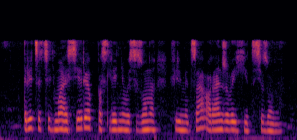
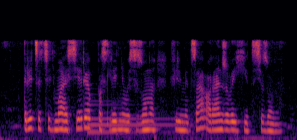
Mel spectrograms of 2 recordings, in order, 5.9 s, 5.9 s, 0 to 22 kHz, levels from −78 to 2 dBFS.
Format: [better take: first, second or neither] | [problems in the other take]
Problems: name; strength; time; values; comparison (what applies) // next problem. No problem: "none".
first | background sound (Electric guitar); 14 dB below the speech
